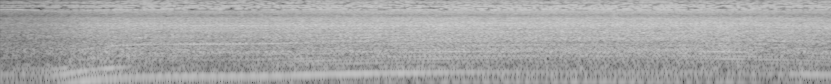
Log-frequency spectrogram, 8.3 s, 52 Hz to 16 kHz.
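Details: Nissan Fairlady Z Z33, VQ35DE V6, automatic, 310,000 km, just after a DIY engine overhaul: the engine catches, rises smoothly and settles into a steady, even note without ticks or knocks. Running cleanly.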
